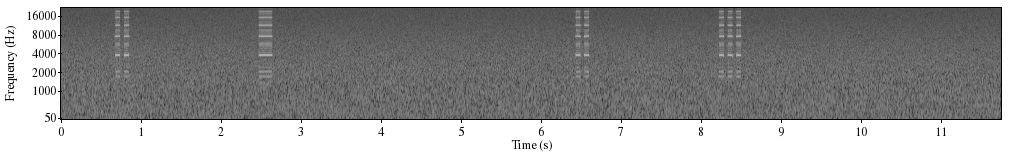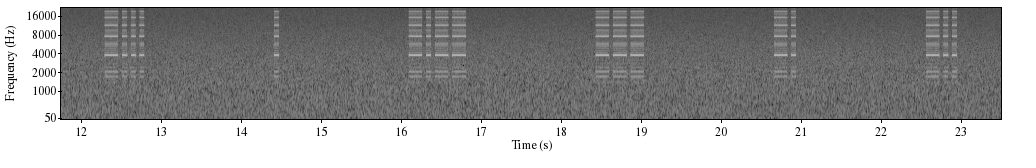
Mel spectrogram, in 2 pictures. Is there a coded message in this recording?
Yes: Morse code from 0.6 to 23.0 s, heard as a high beeper, machine-sent, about 22 wpm, spaced as for 5 wpm, 3800 Hz. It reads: IT IS BEYOND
